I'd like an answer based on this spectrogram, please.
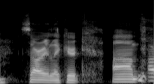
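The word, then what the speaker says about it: Likert: So did you know by the way the guy pronounced his name licard? Oh really? Yeah. Did he cuz everyone calls it a liker.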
